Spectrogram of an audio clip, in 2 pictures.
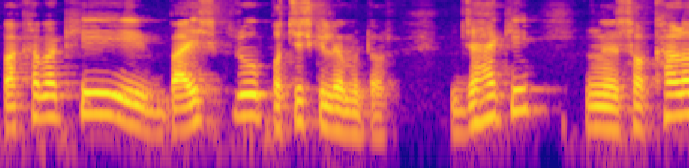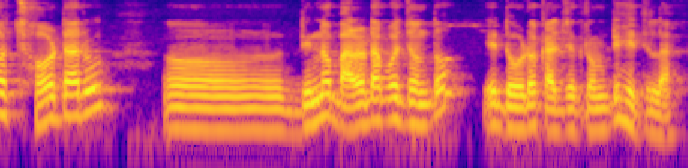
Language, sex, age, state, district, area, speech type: Odia, male, 45-60, Odisha, Jajpur, rural, spontaneous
